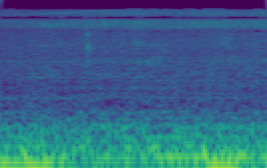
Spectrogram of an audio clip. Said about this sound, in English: Now let's take you on a short test drive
